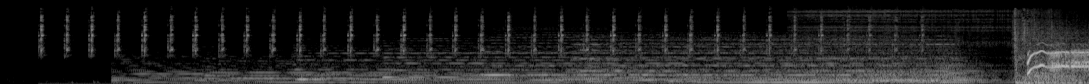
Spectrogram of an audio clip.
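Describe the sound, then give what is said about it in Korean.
A clockwork spring is wound and a clock ticks steadily, a crisp click about three times a second, first alone and then under music that swells in, ending with a brief bright ringing flourish. “태엽이 찡 감긴 다음에 한 타이밍 더 있다가 아 가시면 돼요”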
